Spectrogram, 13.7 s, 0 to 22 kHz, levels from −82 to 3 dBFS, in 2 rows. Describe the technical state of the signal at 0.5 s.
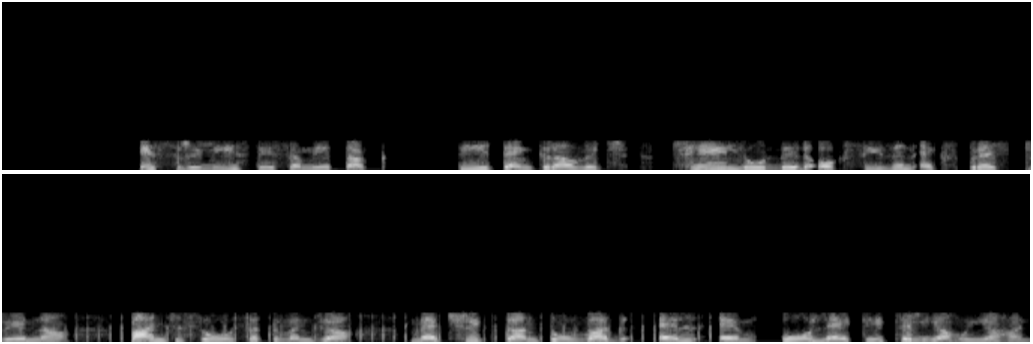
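At 0.5 s the speech carries RealAudio 14.4 codec damage, present throughout the clip. The very low-rate coding, which fits an 8 kbit/s dial-up codec, confines the sound to roughly 300 Hz to 3.7 kHz, with nothing above 3.8 kHz, leaving it heavily muffled and gargly.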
